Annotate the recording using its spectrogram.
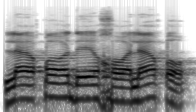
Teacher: লা কদে, খ জবর খ, লাম কফ জবর লা, কফ কলকলার হরফ উপরের দিকে ধাবিত করে ধাক্কা দিয়ে উচ্চারণ করব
